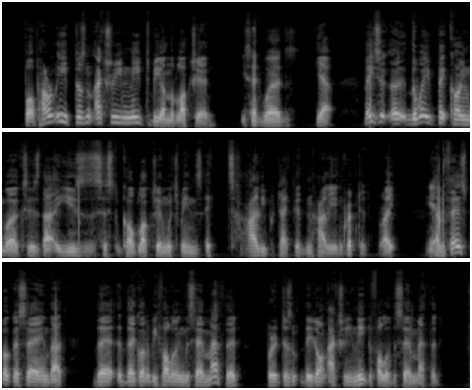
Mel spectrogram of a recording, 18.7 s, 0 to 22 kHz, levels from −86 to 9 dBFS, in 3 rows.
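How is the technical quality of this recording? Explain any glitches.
The recording is marred by five loud pops, one of them a double.

A sudden voltage step, likely from a static discharge, a loose connection or a driver glitch, was added to the signal, and the following circuitry turned each step into a brief pulse. The result is sharp pops roughly 20 dB above the speech at 4.91–4.93 s, 13.20–13.22 s and 17.95–17.97 s, a somewhat softer pop at 7.27–7.29 s, and two pops in quick succession at 12.07–12.15 s. Each sits on top of the speech, which continues underneath.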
